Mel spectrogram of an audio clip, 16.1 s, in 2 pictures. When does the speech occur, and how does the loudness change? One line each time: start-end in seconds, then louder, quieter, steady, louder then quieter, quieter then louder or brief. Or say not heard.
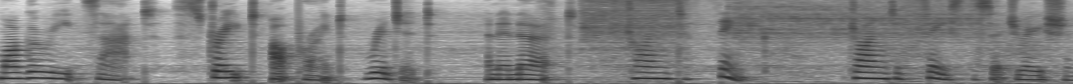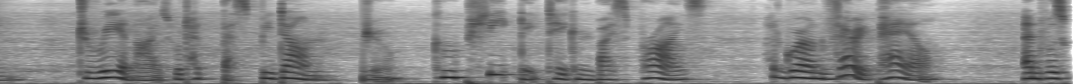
0.0-16.0 steady.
